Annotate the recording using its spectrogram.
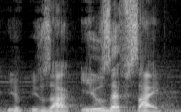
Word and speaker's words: Yousafzai: E eu pesquisei a pronúncia. Malala Yousafzai mesmo. Yousafzai.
